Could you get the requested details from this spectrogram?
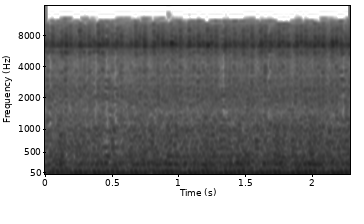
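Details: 1973 VW T2 camper, cold after carburettor jets were unblocked and adjusted: steady, even low thrum on choke with no misses or stumbles. Normal cold idle; owner suspects a small exhaust leak.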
